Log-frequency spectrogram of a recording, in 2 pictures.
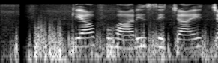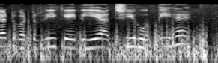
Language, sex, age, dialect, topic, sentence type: Hindi, female, 18-24, Awadhi Bundeli, agriculture, question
